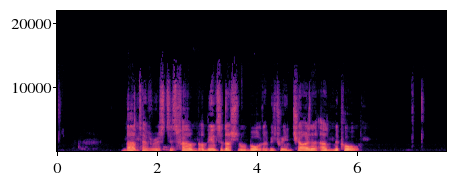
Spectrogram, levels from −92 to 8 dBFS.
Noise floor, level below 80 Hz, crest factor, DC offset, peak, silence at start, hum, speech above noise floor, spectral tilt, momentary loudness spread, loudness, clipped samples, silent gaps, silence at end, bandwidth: -82 dBFS; -56 dBFS; 18 dB; under 0.1%; -4 dBFS; 1.3 s; none; 61 dB; -6 dB/octave; 8 LU; -21 LUFS; under 0.1%; none; 1.75 s; 12 kHz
